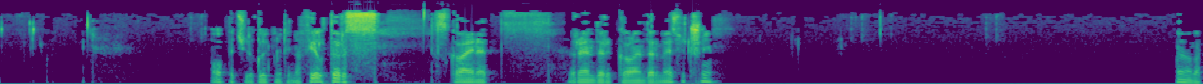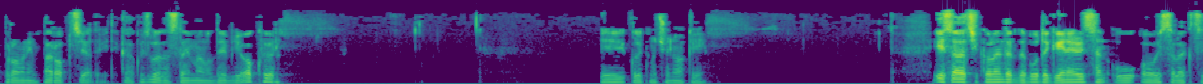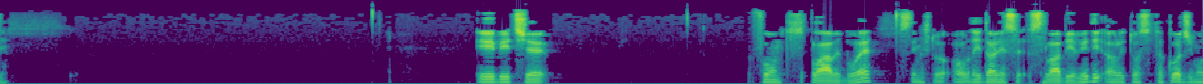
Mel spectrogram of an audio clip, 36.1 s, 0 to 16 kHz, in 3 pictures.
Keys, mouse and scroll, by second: 2.0 click, 6.8 click, 8.7 click, 10.0 click, 13.9 click, 18.9 click.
